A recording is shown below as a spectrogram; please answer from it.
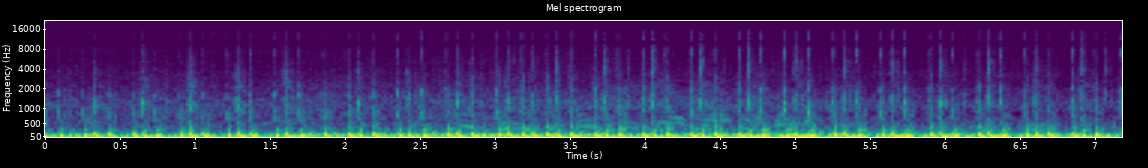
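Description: Motorcycle engine fitted with heat-wrapped (bandaged) muffler exhaust, running steadily with a deep, rapid low-frequency pulse throughout, loud and close, with a fast even rumble and no talking.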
